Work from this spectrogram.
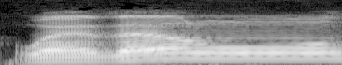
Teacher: Wa dharu, dha di hujung lidah. Wa dharu dha juga di hujung lidah tapi bunyinya tebal.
